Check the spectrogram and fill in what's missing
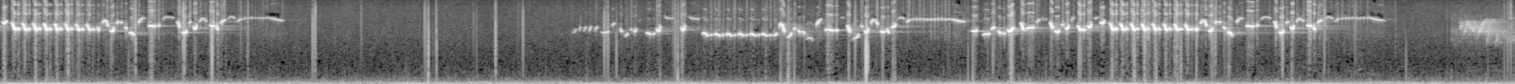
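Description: Winter wren singing long, tumbling bursts of very high, rapid trills and twitters, three outpourings separated by brief pauses, over a faint low hum.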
